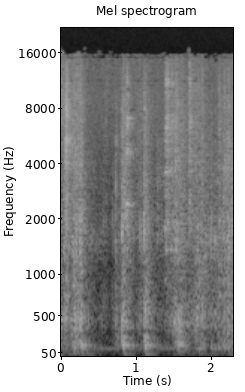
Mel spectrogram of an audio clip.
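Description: A chair creaks and scrapes as it's shifted around during a microphone test, with several short, uneven groans and thumps over about two seconds, moderately loud and with no talking.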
